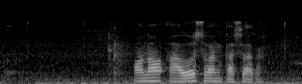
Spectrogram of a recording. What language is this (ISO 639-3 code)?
jav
